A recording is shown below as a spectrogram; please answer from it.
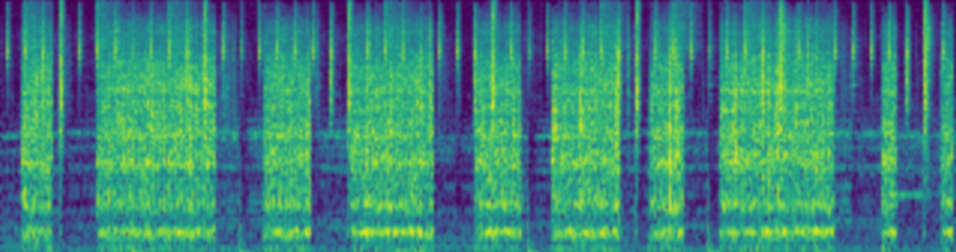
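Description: Portable mini sewing machine running a straight stitch through satin in runs of a second or two with short pauses between, over background music.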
